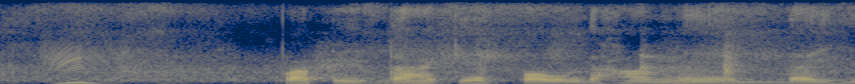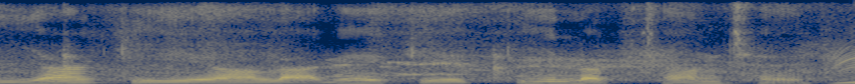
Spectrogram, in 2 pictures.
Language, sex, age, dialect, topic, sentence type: Maithili, male, 18-24, Angika, agriculture, question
